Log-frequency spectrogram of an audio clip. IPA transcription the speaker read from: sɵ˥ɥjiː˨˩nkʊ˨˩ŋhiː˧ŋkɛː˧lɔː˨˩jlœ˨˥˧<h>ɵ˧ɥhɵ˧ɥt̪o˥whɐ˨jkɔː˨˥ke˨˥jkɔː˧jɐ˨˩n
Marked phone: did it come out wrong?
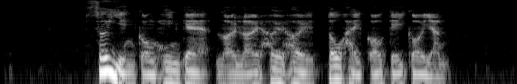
no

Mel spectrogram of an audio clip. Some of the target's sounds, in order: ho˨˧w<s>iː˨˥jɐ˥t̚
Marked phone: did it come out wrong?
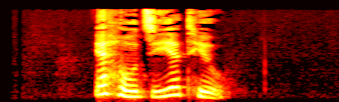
yes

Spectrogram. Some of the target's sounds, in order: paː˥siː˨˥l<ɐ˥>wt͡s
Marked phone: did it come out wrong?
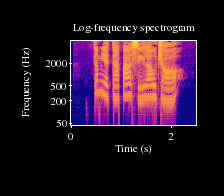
no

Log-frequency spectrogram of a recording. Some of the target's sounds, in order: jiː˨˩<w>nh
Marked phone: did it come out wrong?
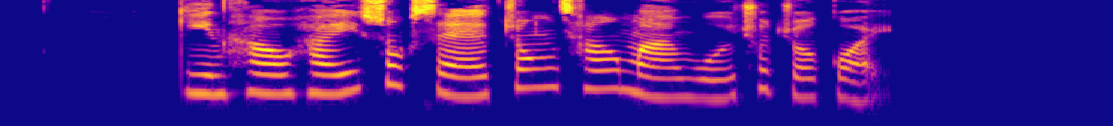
yes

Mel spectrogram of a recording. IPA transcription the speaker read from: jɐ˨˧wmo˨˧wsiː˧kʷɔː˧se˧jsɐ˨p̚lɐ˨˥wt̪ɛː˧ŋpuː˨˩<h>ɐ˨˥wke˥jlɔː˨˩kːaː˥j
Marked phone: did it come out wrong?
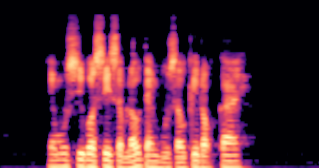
yes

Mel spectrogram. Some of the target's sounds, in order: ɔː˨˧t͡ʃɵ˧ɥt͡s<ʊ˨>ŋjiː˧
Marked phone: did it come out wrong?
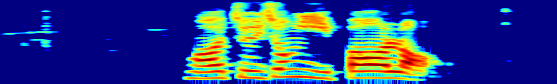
yes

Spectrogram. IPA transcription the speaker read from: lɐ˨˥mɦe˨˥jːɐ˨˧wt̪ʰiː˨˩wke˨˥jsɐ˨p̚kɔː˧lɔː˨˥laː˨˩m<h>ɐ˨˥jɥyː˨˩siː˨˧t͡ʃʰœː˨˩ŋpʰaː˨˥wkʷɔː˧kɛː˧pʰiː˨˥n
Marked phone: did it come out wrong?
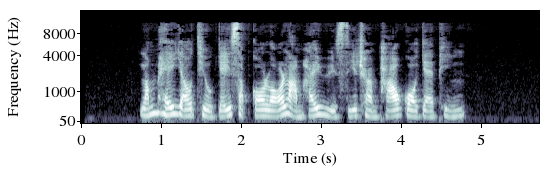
no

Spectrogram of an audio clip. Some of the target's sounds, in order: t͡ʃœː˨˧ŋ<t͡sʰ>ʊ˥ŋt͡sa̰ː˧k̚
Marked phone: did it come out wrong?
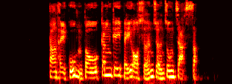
yes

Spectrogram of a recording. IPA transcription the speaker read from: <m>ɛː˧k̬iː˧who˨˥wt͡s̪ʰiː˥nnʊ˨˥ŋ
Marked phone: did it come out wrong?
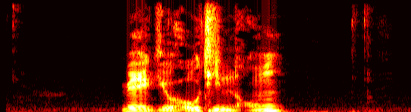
no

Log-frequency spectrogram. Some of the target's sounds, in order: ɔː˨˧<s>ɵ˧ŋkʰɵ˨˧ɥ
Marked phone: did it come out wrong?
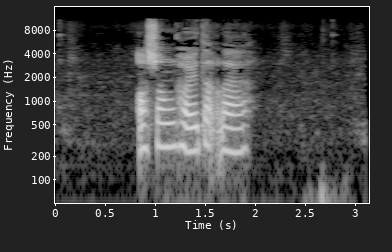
no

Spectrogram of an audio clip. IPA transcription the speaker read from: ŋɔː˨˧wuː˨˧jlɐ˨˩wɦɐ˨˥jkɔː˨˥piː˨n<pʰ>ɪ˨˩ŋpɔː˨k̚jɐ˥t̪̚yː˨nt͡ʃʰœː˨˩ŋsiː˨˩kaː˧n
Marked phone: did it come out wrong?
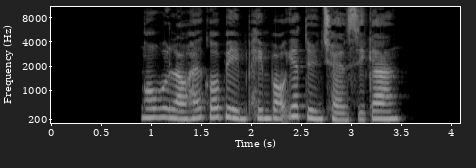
no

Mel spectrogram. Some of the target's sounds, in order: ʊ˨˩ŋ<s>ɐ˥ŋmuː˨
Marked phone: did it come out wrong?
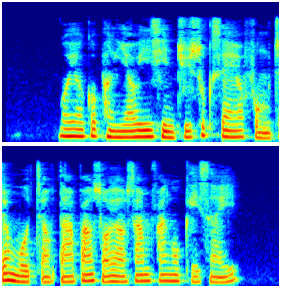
yes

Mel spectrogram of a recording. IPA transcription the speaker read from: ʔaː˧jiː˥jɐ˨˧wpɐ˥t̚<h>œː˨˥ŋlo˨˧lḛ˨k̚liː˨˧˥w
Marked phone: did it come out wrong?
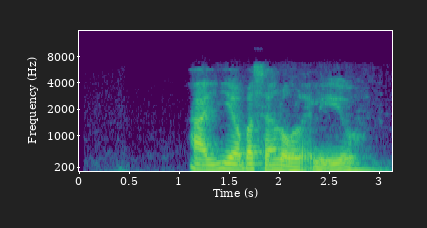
yes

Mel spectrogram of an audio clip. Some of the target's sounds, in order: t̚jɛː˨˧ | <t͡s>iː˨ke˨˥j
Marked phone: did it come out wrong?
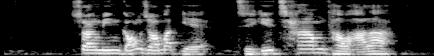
no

